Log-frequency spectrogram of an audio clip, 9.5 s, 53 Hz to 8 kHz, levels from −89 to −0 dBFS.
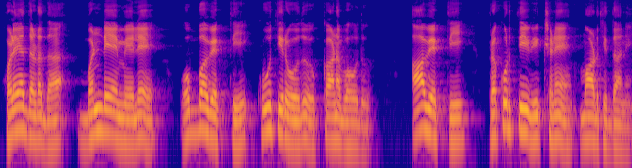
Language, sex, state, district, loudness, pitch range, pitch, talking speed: Kannada, male, Karnataka, Shimoga, -24 LUFS, 115-145 Hz, 125 Hz, 80 wpm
